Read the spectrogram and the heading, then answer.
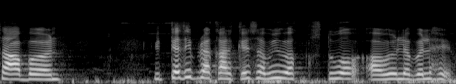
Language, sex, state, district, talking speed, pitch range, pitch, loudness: Hindi, female, Uttar Pradesh, Jyotiba Phule Nagar, 105 wpm, 240-275 Hz, 255 Hz, -17 LUFS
